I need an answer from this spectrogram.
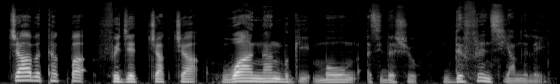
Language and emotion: Manipuri, neutral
